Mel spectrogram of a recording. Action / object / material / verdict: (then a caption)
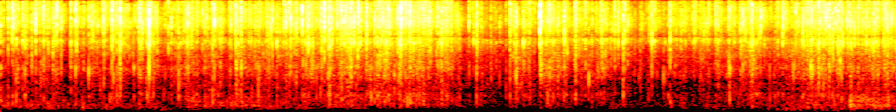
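scrape / metallic foil tissue paper / foil paper / none. Red metallic foil tissue paper is bunched and crumpled in both hands, making a steady, dense crinkle for about nine seconds. The sound is bright and papery with almost no low end, made of rapid crackles with a few sharper snaps.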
